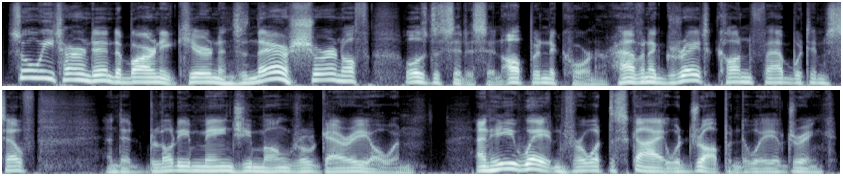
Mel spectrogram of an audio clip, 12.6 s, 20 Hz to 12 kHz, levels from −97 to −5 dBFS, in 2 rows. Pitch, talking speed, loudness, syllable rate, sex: 120 Hz, 205 wpm, -19 LUFS, 5.5 syllables/s, male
